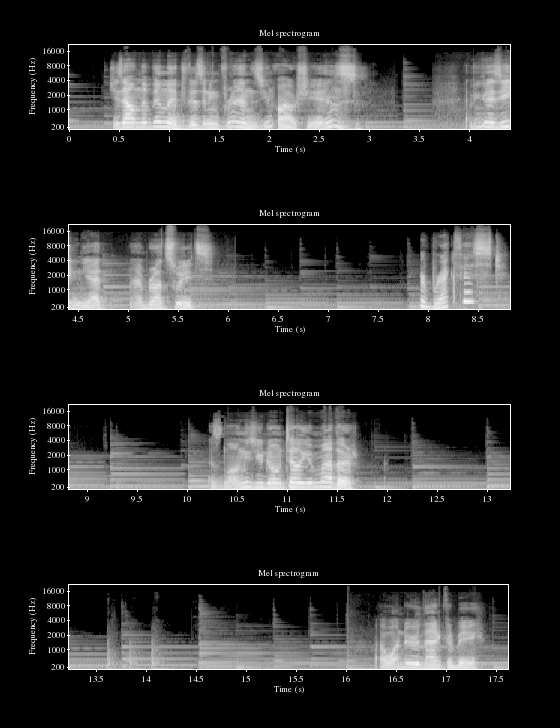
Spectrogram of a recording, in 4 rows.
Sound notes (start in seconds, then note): 13.6 knocks on the door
